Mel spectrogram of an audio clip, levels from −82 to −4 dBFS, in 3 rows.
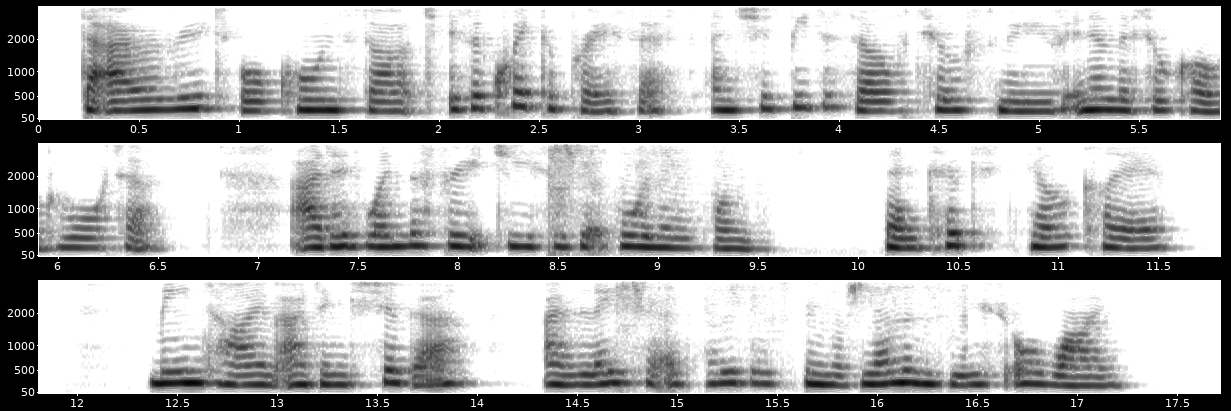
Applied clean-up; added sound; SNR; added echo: neural mask model DeepFilterNet 3.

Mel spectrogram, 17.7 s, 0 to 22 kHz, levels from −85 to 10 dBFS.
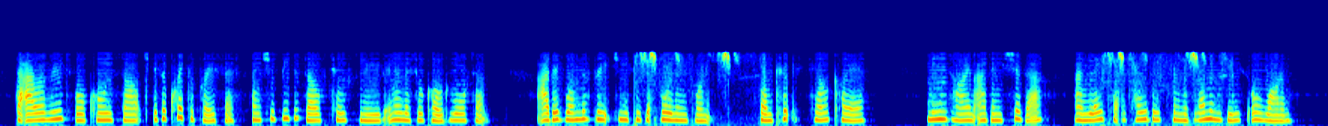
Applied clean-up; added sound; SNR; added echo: neural separator model SepFormer WHAMR!.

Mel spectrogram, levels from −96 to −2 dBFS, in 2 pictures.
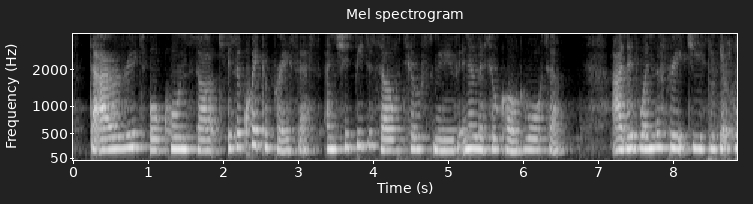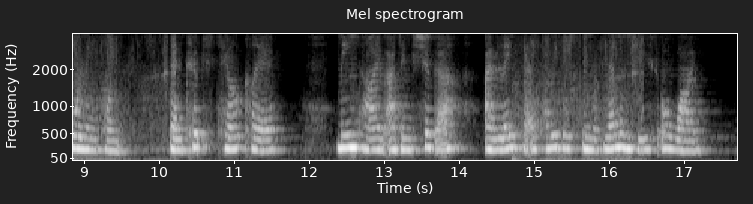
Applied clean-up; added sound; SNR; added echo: neural separator model SepFormer DNS4.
